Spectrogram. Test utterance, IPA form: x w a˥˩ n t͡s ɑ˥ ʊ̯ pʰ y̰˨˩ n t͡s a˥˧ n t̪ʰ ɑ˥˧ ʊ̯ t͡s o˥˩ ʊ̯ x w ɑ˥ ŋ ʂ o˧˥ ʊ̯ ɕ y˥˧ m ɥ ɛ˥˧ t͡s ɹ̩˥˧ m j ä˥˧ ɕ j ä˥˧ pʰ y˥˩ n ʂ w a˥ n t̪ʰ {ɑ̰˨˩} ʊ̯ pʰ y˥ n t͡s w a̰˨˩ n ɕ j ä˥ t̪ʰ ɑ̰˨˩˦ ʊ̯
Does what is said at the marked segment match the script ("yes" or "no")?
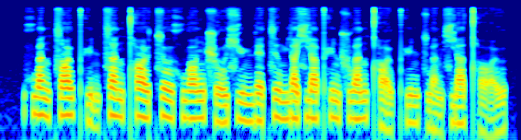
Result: yes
